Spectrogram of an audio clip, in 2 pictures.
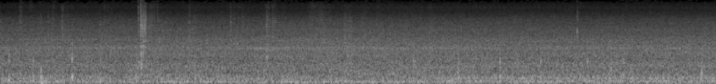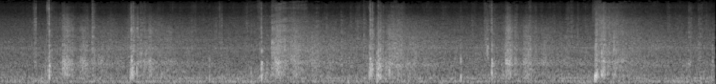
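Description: Tennis serve and rally: after a steady background hiss, sharp racket strikes on the ball and ball bounces come about every second and a half, starting about ten seconds in.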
